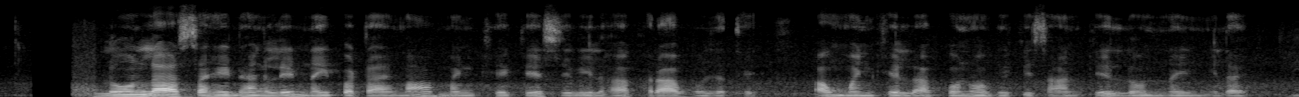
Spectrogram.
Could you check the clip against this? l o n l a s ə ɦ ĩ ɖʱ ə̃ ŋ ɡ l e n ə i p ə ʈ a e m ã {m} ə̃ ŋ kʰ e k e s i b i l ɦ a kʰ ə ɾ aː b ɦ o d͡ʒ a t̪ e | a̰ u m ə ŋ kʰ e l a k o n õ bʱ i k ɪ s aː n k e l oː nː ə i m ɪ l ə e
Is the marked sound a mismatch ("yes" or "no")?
no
